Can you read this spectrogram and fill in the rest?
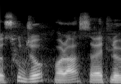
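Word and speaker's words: Suzhou: Dans la prochaine vidéo, on va aller à Suzu, ça se prononce Sujo.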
